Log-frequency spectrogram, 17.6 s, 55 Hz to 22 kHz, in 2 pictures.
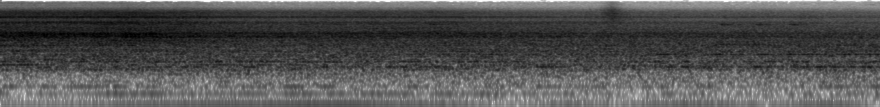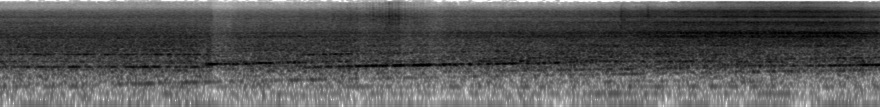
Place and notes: Fengshan Station - Platform
in the station platform waiting for the train, Sony Hi-MD MZ-RH1, Rode NT4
